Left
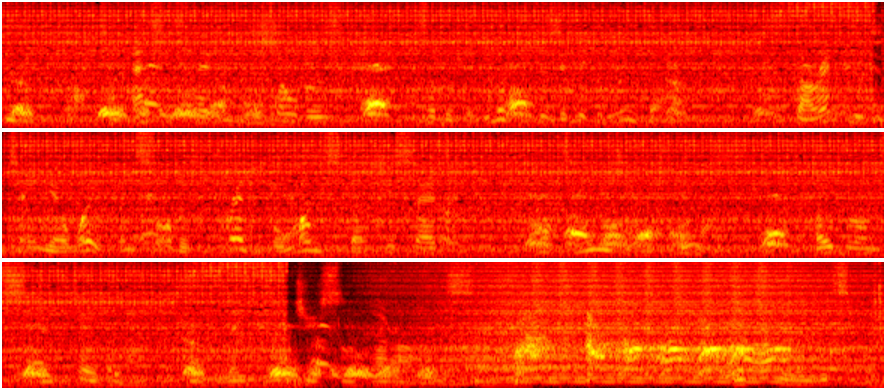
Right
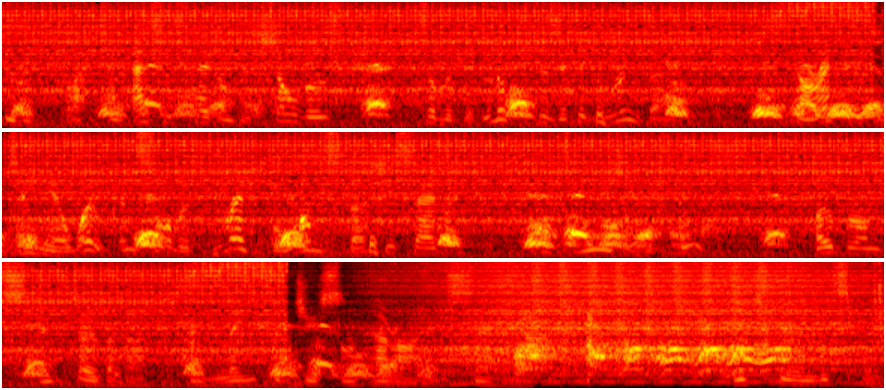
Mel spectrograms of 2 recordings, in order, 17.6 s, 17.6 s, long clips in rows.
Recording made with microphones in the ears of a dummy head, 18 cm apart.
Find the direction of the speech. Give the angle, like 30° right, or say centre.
20° left.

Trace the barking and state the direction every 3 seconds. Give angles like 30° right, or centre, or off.
50° left, 30° right, 40° right, 20° left, 60° left, 60° left.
